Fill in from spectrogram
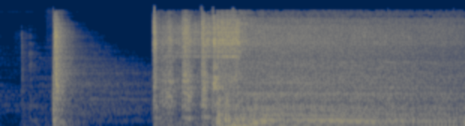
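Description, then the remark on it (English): After a sharp click, the engine of an old car, a flivver, cranks and sputters to life, then settles into a steady, throaty low rumble as it is driven and stopped a couple of houses down, with no voices. “followed my flivver a few minutes later, careful to stop a couple of houses down.”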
